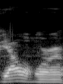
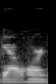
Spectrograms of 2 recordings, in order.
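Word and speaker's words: Gjallarhorn: everyone was talking about this yah horn or some people pronounce it g horn yah horn um a lot of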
